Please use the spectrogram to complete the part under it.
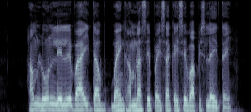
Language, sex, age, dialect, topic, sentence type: Magahi, male, 18-24, Western, banking, question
